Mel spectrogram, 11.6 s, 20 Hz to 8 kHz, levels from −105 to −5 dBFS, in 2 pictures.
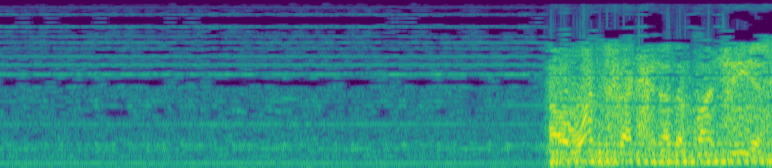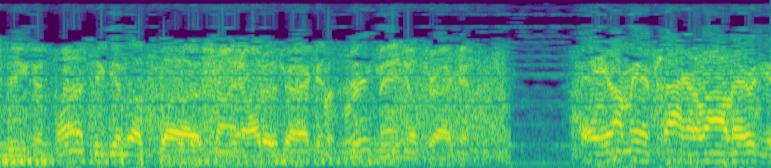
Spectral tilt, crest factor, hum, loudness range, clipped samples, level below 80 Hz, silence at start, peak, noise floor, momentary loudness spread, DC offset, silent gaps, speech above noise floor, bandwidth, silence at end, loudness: -7 dB/octave; 12 dB; none; 5 LU; under 0.1%; -42 dBFS; 4.05 s; -2 dBFS; -41 dBFS; 5 LU; under 0.1%; none; 28 dB; 7.6 kHz; 0 s; -12 LUFS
